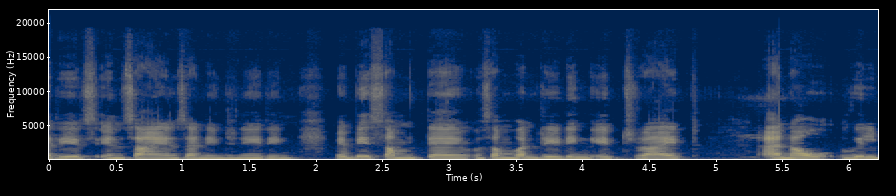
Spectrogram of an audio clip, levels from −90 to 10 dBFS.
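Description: No dropouts, clicks, distortion or level jumps anywhere in this speech recording; nothing to flag.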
